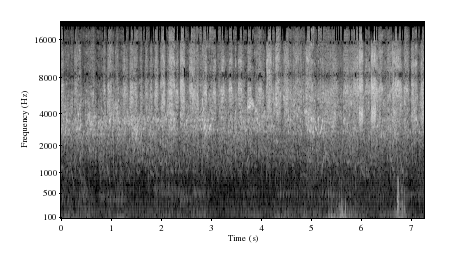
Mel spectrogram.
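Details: Happy budgies chirping together in an aviary colony, steady high twittering and chatter, with two dull low thumps near the end.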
